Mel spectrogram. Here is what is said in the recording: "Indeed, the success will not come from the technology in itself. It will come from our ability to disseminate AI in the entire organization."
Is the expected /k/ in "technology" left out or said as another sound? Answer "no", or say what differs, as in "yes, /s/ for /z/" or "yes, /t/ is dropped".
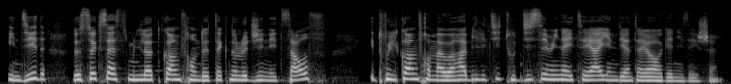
no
